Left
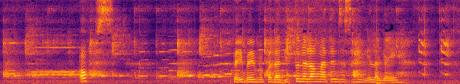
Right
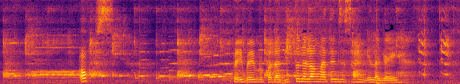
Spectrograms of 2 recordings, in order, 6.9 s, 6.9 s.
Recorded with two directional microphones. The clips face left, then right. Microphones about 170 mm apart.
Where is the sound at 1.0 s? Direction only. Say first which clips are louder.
Even; 5° right (ahead or behind).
